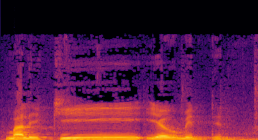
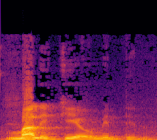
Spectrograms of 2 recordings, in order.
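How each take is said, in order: First: The last syllable ki is held long. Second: All vowels of Maliki are short. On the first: "memendekkan mak dan li-nya tapi memanjangkan ki-nya" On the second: "dengan mak pendek"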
